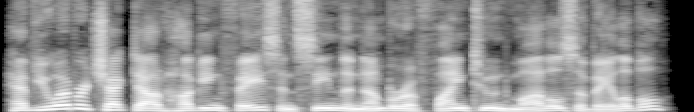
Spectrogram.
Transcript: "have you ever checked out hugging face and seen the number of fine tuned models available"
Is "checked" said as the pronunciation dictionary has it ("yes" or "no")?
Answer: yes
